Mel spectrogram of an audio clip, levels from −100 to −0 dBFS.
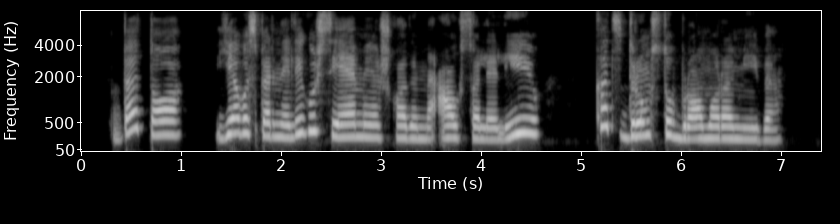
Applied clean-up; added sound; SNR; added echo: none; none; none; none.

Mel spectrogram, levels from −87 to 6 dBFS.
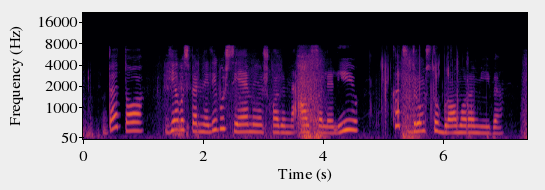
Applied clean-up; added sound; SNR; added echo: none; Dog; 11 dB; none.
